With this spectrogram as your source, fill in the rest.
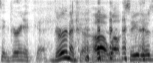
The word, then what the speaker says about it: Guernica: We pronounce it Guernica.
